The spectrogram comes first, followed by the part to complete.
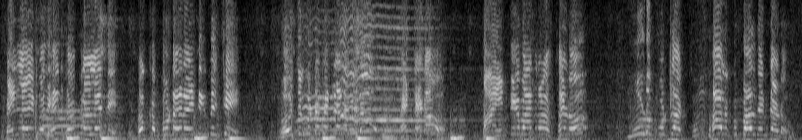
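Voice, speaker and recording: A shrill, ranting, fussy husband. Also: male voice, racing. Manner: shrill, frantic, scolding nonstop. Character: fussy, boastful husband ranting at his wife. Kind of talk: film comedy acting. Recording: film scene under loud music.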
